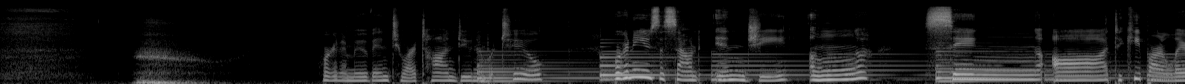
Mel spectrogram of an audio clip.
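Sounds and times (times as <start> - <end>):
deep breath in during a singing and ballet barre warm-up: 0.0 - 2.5, 5.7 - 6.1
speech: 3.2 - 11.8.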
